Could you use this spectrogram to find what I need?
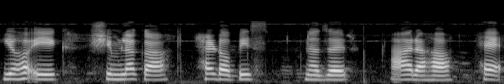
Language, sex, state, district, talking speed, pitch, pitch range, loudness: Hindi, female, Himachal Pradesh, Shimla, 120 wpm, 225 Hz, 215-235 Hz, -15 LUFS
